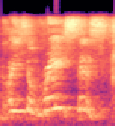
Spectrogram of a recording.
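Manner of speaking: high-pitched, loud mock protest; Ming voice. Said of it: "do it in the Ming voice".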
